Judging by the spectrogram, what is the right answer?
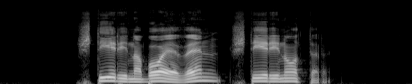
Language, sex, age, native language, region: Slovenian, male, 50-59, Slovenian, Savinja region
